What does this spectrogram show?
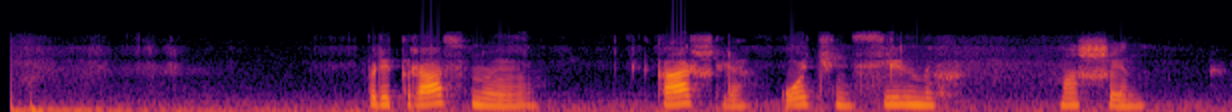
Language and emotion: Russian, neutral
